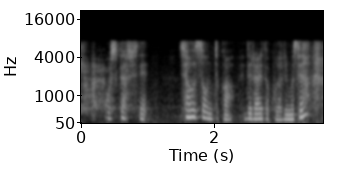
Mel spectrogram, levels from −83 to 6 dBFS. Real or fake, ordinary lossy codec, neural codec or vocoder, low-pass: fake; none; codec, 16 kHz in and 24 kHz out, 0.8 kbps, FocalCodec, streaming, 65536 codes; 7.2 kHz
